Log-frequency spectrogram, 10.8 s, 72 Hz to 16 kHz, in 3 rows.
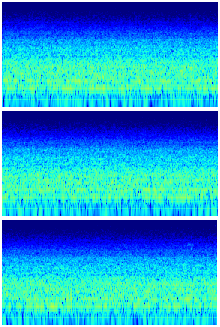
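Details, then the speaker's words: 1989 Climatrol Fedders 8k BTU air conditioner Samsung fan motor, reassembled after oiling a very stiff motor, running on low; a soft, even whoosh with no ticking, rubbing or pulsing, slightly off balance: normal fan running. "that is so much much better it's a little off balance cuz it kind of went backwards but this thing is uh doing a lot better now"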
